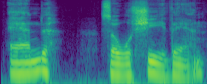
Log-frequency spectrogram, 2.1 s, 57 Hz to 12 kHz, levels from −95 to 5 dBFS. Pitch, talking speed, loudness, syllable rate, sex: 110 Hz, 115 wpm, -17 LUFS, 3.2 syllables/s, male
